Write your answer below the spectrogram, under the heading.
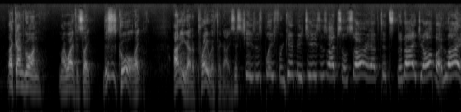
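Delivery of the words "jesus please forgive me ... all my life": high-pitched, broken, sobbing, pleading voice. Retelling what a man said as he turned to Christ, imitating a man sobbing. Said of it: "And he's just sobbing, crying".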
